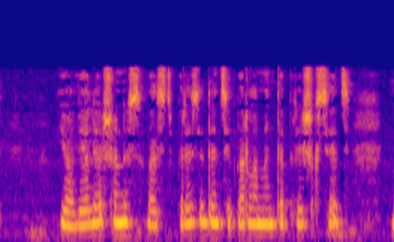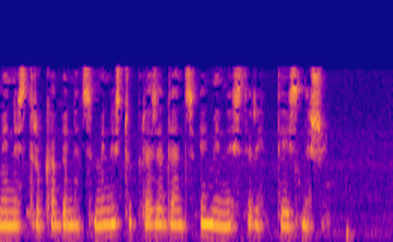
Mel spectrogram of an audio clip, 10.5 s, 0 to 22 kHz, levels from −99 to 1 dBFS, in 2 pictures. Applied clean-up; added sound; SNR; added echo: none; none; none; none.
